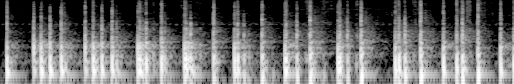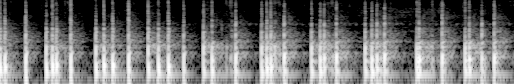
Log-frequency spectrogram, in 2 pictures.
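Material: Cardboard.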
